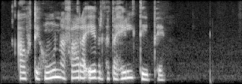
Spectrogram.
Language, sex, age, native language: Icelandic, female, 20-29, Icelandic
